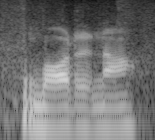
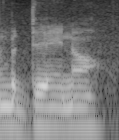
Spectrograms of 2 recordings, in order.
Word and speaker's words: Modena: Modena. Cool. It's not Medina. Medina, right? It's a Modena. That's the other one. You're f***ing Italian, bro. You should know that. Yeah, I mean, probably should, but... Modena's a city.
